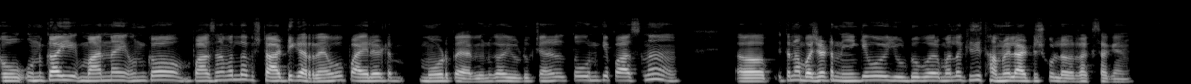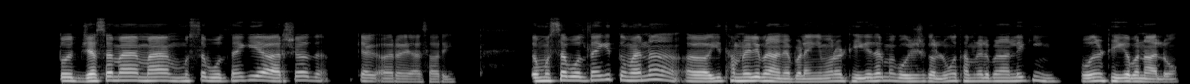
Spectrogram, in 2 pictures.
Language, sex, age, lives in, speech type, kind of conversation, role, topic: Hindi, male, 20-24, India, conversation, podcast, guest, Agar tumhe apne younger self ko ek hi advice deni ho, toh tum kya bologe?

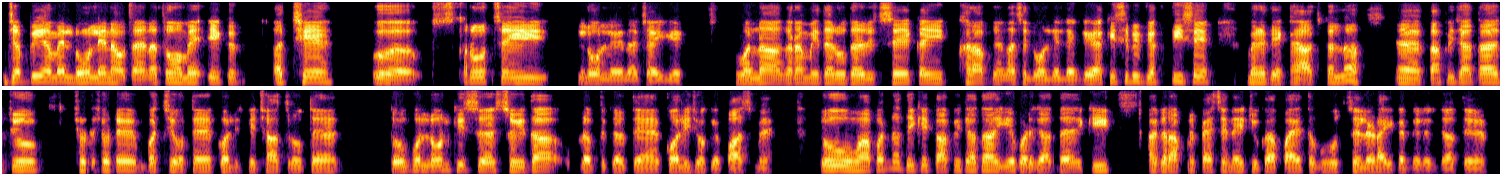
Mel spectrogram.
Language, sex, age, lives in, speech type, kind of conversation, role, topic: Hindi, female, 25-29, India, conversation, unstructured, none, कर्ज में डूबना आपको क्यों डराता है?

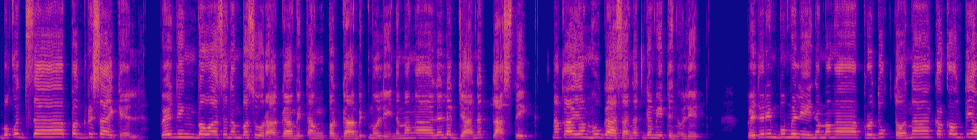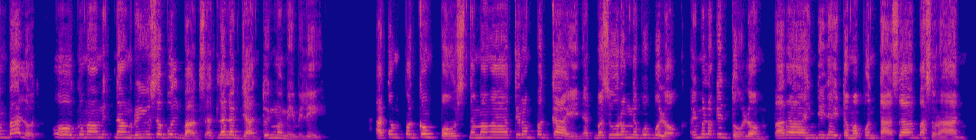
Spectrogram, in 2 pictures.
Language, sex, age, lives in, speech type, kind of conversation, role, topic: Filipino, male, 40-44, Philippines, read, expert-assistant, expert, Bakit mahalaga ang tamang pagtatapon ng basura?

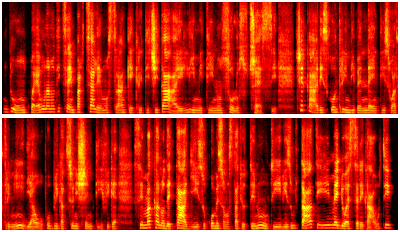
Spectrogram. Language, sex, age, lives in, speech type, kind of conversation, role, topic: Italian, female, 30-34, Italy, read, expert-assistant, expert, Come posso capire se una notizia sulla salvaguardia delle lingue è affidabile?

